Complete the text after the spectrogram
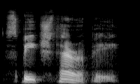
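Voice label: "speech therapy", English, British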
